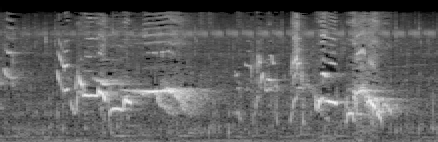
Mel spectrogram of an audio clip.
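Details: Black-naped oriole male singing in an aviary cage: rich fluty whistles that slide downward, mixed with harsher rasping notes, in two loud bouts separated by a brief pause.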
